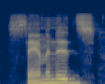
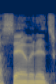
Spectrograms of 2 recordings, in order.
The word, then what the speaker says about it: Salmonids: these aggressive creatures called Salmonid Salmon Salmonids, I think is how you pronounce them.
